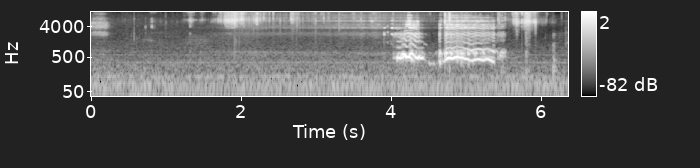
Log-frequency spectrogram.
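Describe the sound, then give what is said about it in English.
Loud, deliberately obnoxious slurping of a drink: a long airy sucking hiss, then wobbly, gurgling slurps that bubble and squeak through the liquid for a couple of seconds, ending in a short final suck. No talking. “I'm going to make it a really obnoxious drinking sound.”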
